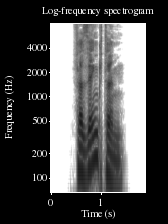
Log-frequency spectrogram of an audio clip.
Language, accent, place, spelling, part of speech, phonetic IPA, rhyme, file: German, Germany, Berlin, versenkten, adjective / verb, [fɛɐ̯ˈzɛŋktn̩], -ɛŋktn̩, De-versenkten.ogg
- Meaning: inflection of versenken: 1. first/third-person plural preterite 2. first/third-person plural subjunctive II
